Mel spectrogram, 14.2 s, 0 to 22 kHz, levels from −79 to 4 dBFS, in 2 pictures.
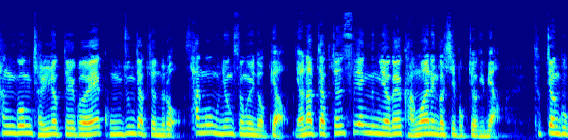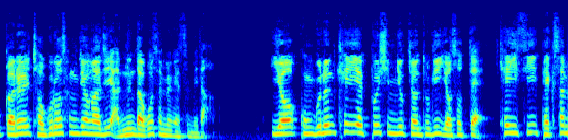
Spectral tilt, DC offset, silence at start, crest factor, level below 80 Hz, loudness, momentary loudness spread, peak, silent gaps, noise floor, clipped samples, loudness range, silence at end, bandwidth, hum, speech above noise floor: -5 dB/octave; under 0.1%; 0 s; 18 dB; -68 dBFS; -25 LUFS; 9 LU; -6 dBFS; none; -70 dBFS; under 0.1%; 3 LU; 0 s; 15.5 kHz; none; 45 dB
